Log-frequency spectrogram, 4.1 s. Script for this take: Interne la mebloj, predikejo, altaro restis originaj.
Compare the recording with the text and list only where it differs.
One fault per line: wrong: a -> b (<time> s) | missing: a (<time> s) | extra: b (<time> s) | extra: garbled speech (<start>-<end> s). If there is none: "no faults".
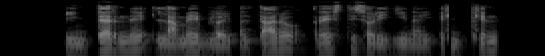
missing: predikejo (1.7 s)
extra: garbled speech (3.3-3.7 s)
